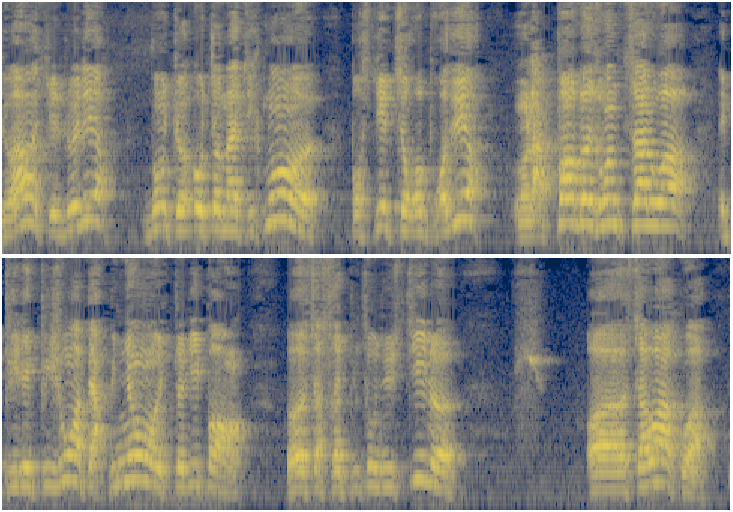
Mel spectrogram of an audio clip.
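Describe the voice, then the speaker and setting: The delivery has lively intonation and big swings in loudness. It moves at a moderate pace. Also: man, high pitch for a man. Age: 60s. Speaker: video blogger. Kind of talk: casual chat. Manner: hesitant, many filler sounds.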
